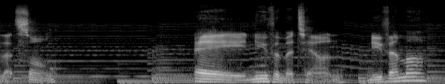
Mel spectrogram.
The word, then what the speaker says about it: Nuvema: It's spelled N-U-V-E-M-A. As a kid, I always pronounced it Nuvema, but maybe it's Nuvema.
